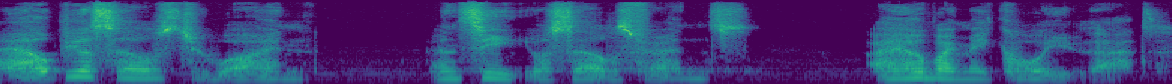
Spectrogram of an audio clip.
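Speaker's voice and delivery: rasping dry voice. Voicing a masked figure inviting guests to sit and drink: dry raspy voice. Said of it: "dry, raspy voice".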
